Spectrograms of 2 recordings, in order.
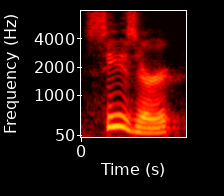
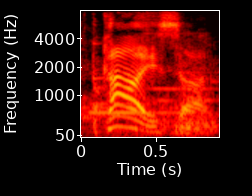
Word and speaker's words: Caesar: 1 Century BC Rome which would be with a hard sea so instead of Caesar he pronounces it AUST kaisa and attention to detail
